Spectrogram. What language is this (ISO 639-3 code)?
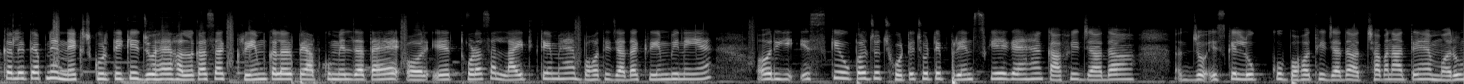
hin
